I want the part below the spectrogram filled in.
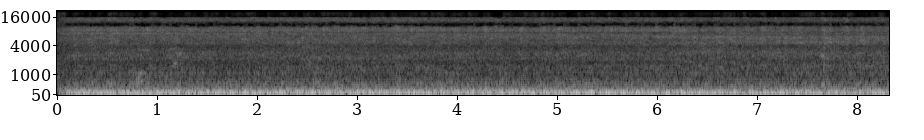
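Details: Truck that had no spark after a 16-volt conversion, with a loose wiring connector end found: deep, steady engine run with an even low rumble and no misses or knocks; running properly.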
